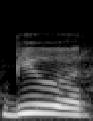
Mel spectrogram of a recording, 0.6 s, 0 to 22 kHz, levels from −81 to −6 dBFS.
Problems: constant background noise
